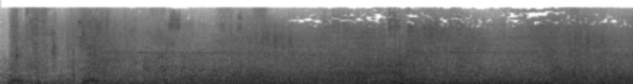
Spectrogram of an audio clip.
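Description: Game spell effects blast and crackle in loud bursts.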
